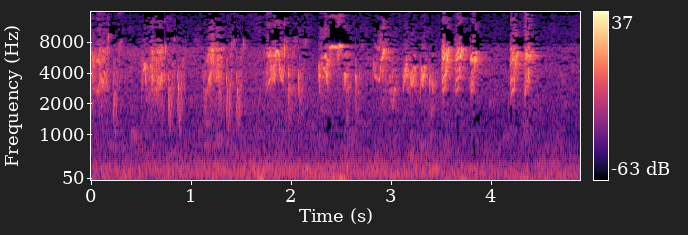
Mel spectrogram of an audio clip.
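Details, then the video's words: Crimson sunbird singing energetically: a thin, high, rapid twittering song of sharp chips and short trills, delivered in quick bursts with brief pauses. "Burung Kolibri Sepah Raja gacor"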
